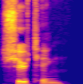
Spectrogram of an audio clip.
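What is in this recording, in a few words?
"shooting", British English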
